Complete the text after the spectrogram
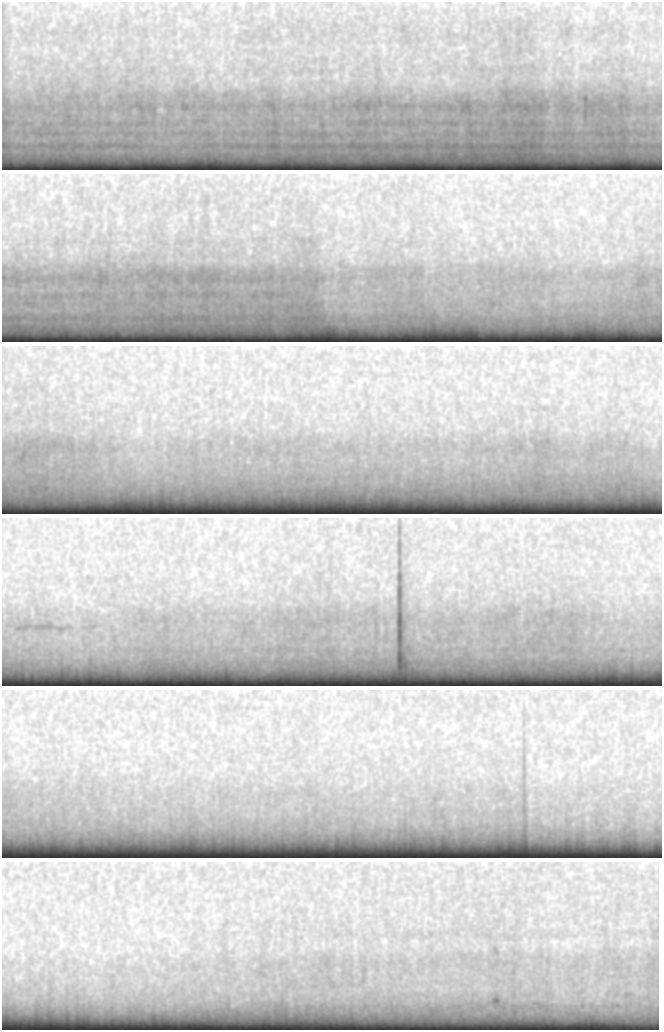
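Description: Tyres roll over a rough road surface.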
